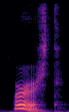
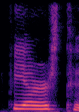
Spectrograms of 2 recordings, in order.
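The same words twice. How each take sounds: First: The vowel is an r-colored 'er' sound. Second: The vowel is said like 'ee' before the r. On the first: The speaker calls it right. "er 발음 나는 것도 기억해 주시기 바랍니다" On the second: The speaker calls it wrong. "처음 보신 분들이 first 이렇게 읽는 경우도 있더라고요"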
